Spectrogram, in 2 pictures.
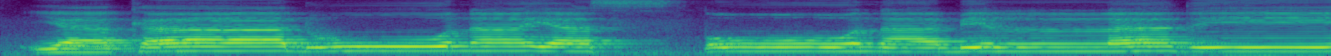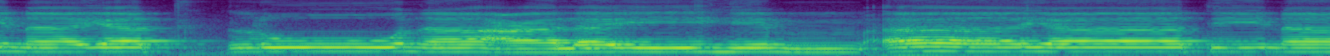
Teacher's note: pada kata yasquna perhatikan tipis sinnya Kemudian di huruf to-nya dibaca dengan tebal.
